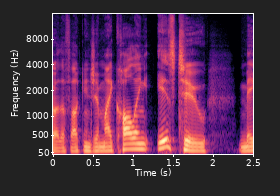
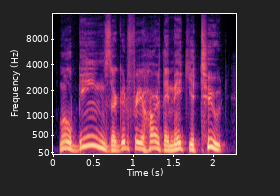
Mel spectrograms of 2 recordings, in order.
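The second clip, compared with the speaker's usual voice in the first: mocking silly voice; 4 semitones higher than usual. Mocking a listener's excuse.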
